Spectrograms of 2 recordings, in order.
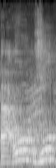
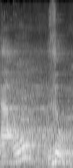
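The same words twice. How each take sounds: First: The middle consonant is a plain z sound. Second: The middle consonant is a voiced th sound. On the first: The speaker calls it wrong. "अऊज़ु नहीं" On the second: The speaker calls it right. "बल्कि अऊज़ु, राइट"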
